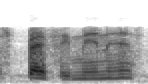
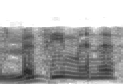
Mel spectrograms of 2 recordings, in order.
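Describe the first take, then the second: First: The stress stays on the singular's syllable. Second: The stress falls one syllable later than the singular. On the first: The speaker calls it wrong. "y no" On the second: The speaker calls it right. "cambian de sílaba cuando pasan al plural"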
